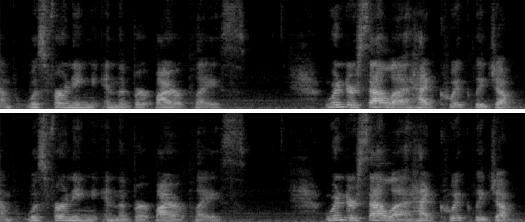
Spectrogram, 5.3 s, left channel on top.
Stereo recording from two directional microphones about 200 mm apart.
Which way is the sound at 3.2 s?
5° left (ahead or behind).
